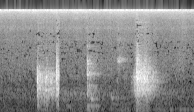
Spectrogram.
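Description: A ceramic bowl is set down on a table with a soft knock.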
